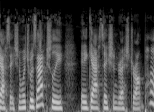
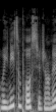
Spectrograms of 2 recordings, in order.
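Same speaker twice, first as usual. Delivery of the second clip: put-on thick Irish accent. Retelling what a countryside shop clerk said about postage: imitating a thick Irish accent. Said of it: "This guy had a very thick Irish accent".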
